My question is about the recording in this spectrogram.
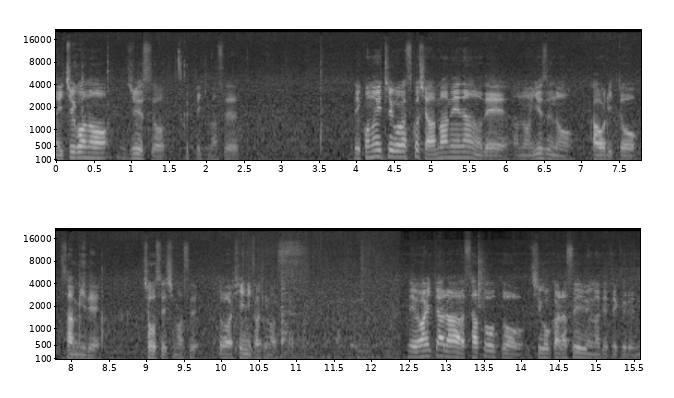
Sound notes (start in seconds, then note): none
